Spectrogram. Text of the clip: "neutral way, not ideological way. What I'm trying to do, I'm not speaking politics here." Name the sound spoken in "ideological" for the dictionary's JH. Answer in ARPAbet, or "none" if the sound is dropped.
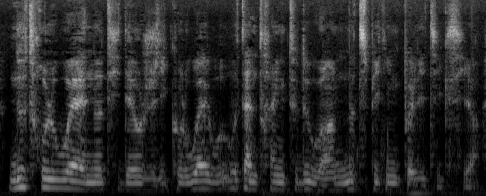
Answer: ZH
